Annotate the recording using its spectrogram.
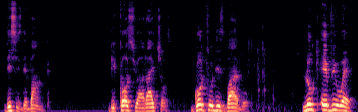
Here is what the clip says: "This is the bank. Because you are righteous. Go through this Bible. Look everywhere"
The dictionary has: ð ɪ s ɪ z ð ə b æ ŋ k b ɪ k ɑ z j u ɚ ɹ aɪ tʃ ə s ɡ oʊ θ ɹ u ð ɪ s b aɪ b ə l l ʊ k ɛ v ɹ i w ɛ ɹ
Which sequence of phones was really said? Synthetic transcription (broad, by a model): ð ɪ s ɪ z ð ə b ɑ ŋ k b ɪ k ɑ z j u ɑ ɹ aɪ tʃ ə s ɡ oʊ t ɹ u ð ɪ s b aɪ b ə l l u k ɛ v ɹ i w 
